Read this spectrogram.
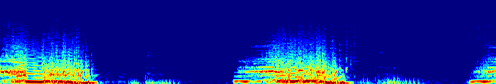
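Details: Lion in the Masai Mara during mating: deep, harsh roaring bursts about a second long, separated by short quiet gaps, with low grunting between bouts.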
